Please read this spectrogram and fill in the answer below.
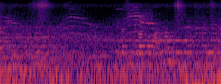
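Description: A cat meowing twice, one call about a second and a half in and another just before three seconds, over background music.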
